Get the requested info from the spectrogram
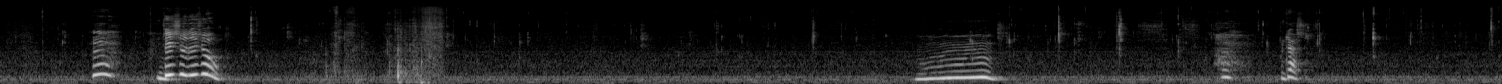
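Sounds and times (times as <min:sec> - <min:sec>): steady low hum: 0:00.0 - 0:15.0
people chewing: 0:00.1 - 0:00.9, 0:02.4 - 0:03.8, 0:04.4 - 0:15.0
woman humming: 0:09.1 - 0:10.1.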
